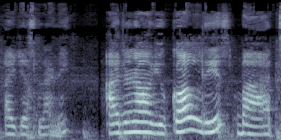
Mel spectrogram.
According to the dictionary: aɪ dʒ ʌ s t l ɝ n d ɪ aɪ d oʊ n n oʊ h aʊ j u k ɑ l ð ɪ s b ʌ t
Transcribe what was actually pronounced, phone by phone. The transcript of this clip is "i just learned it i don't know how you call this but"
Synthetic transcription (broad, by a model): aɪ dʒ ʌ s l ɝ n ɪ aɪ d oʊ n n oʊ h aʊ j u k ɑ l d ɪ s b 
